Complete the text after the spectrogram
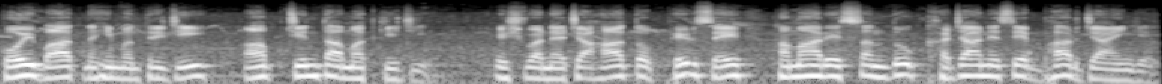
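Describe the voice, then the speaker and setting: A man playing a kind, pious king in a moral story, speaking gently and reassuringly. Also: medium pitch, fairly even intonation, unhurried, a little hiss or hum, close to an everyday voice.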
